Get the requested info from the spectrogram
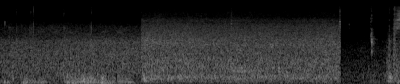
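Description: Strong wind blowing, a steady rushing noise that grows louder about a second and a half in and cuts off suddenly near the end.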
